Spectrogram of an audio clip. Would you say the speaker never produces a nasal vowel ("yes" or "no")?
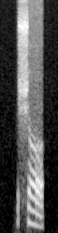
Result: yes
